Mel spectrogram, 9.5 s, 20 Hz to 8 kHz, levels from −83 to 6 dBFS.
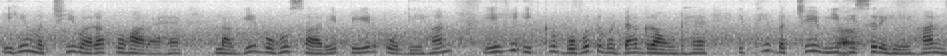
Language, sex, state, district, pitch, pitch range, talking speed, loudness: Punjabi, female, Punjab, Pathankot, 225 Hz, 200-260 Hz, 145 wpm, -18 LUFS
